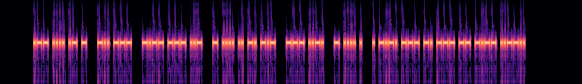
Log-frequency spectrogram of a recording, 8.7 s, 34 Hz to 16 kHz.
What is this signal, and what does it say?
Morse code, heard as a keyed tone, about 50 wpm, 700 Hz. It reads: WHAT DO YOU THINK OF THE ECONOMY?
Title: Sentences from Top 1000 Words - Review Part 3 - 50wpm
